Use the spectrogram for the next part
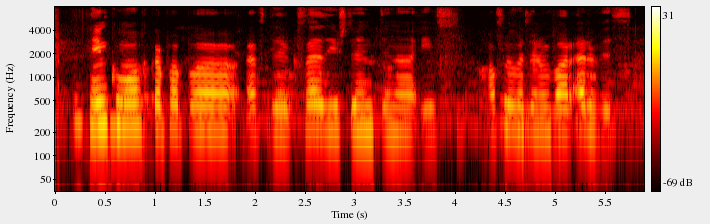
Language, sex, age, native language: Icelandic, male, 13, Icelandic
